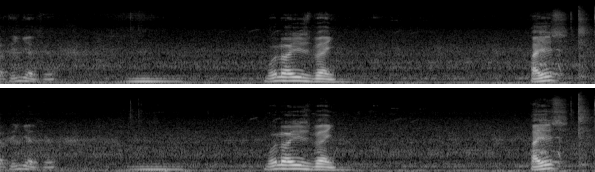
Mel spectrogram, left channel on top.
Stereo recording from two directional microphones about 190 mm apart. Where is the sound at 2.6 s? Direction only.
Centre (ahead or behind).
